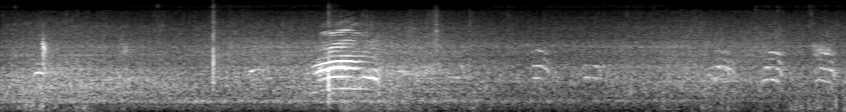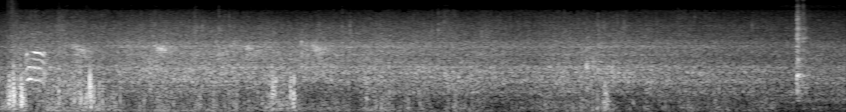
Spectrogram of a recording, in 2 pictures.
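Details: Talkative tortoiseshell domestic cat: one loud harmonic meow about three seconds in, followed by a scatter of fainter, shorter mews and soft clicks against a quiet background hiss.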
